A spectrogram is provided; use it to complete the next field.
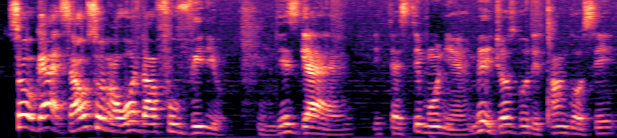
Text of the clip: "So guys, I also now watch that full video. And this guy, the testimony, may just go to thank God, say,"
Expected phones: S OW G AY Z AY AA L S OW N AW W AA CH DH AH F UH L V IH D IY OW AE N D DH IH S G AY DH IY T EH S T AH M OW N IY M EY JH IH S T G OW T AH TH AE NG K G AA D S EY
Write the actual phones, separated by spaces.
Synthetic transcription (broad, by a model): S OW G AY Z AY AA L S OW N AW W AA CH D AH F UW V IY D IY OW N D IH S G AY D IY T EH S T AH M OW N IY M EY JH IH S G OW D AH T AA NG G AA S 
